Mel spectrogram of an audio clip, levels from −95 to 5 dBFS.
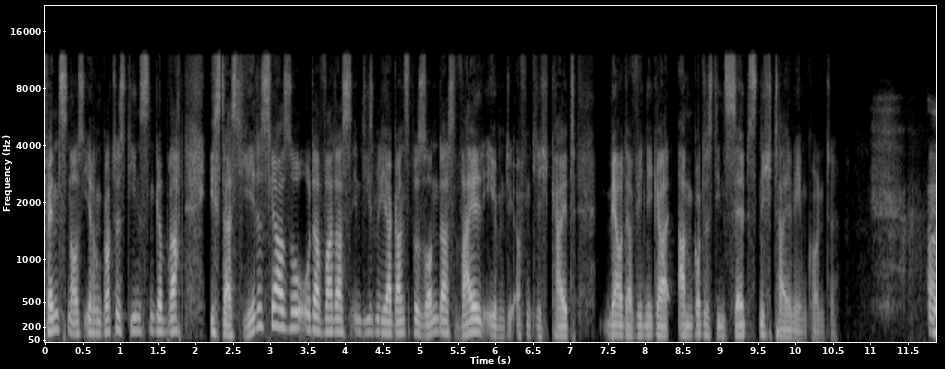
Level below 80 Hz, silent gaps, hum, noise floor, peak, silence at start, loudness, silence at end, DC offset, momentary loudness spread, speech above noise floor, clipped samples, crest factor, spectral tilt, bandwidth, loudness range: -64 dBFS; none; none; -57 dBFS; -10 dBFS; 0 s; -29 LUFS; 0 s; under 0.1%; 13 LU; 28 dB; under 0.1%; 20 dB; -5 dB/octave; 13 kHz; 4 LU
